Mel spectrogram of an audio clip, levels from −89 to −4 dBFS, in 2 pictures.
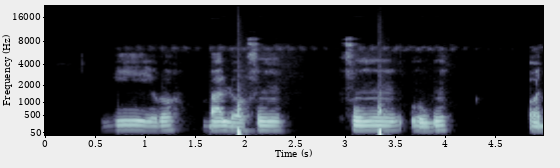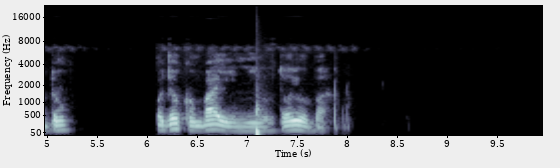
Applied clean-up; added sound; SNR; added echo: none; Whoosh, swoosh, swish; -4 dB; none.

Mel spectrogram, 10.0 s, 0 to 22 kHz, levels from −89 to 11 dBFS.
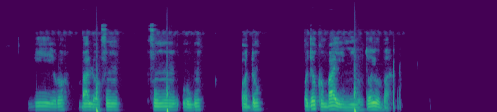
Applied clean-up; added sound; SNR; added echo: neural mask model RNNoise.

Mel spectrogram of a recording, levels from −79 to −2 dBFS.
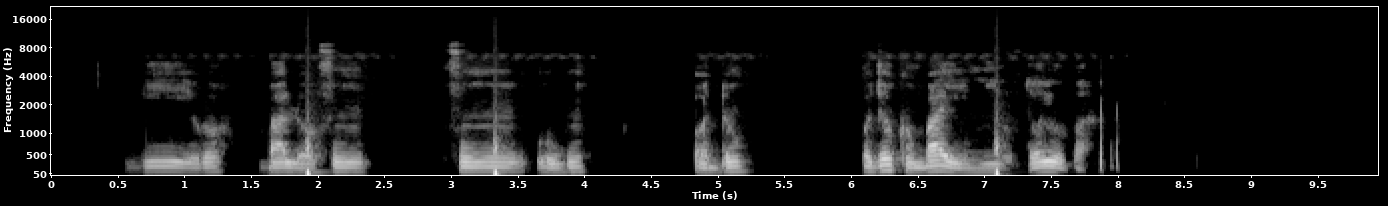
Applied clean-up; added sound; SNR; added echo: classical method spectral subtraction.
